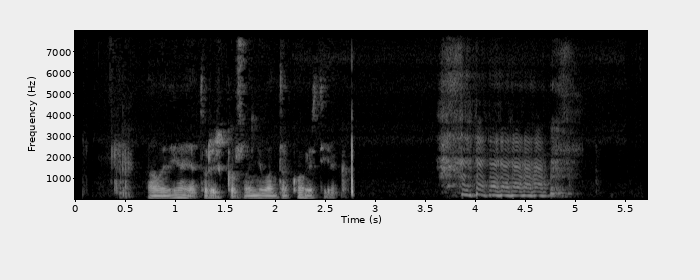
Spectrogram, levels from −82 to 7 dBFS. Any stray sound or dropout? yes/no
yes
